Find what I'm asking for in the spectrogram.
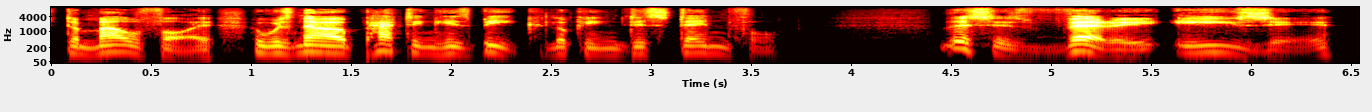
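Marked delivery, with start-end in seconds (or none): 4.5-6.4 slow, lower drawl; Malfoy's drawl. A narrator's reading. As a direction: drawl it out lazily. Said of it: "Malfoy drawled".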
